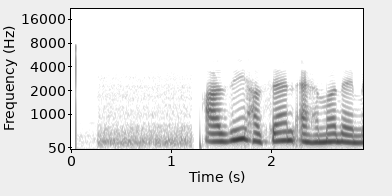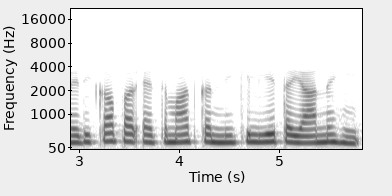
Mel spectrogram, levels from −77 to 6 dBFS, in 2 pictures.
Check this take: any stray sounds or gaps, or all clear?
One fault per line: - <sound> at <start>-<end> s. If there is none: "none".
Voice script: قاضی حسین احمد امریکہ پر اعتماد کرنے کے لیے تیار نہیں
none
